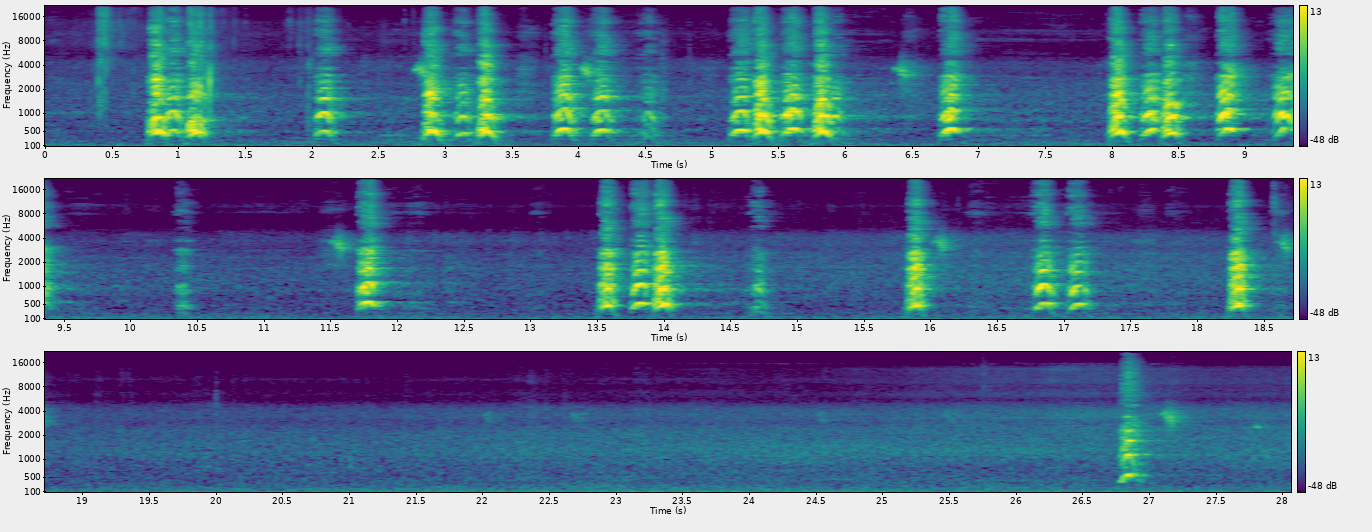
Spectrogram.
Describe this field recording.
Dog sounds, Traffic sound, sound of the birds, The plane flew through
